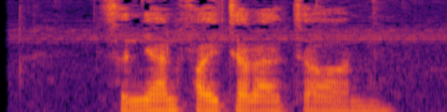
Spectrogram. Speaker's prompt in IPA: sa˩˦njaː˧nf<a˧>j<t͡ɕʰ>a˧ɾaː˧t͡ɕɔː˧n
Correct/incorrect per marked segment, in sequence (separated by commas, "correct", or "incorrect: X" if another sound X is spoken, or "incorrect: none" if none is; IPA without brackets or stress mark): correct, incorrect: t͡ɕ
